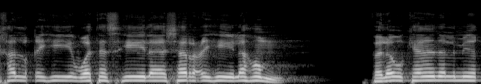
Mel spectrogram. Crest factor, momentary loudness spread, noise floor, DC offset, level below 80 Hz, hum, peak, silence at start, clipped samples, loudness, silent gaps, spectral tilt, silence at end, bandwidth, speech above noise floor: 14 dB; 6 LU; -55 dBFS; under 0.1%; -48 dBFS; none; -2 dBFS; 0 s; under 0.1%; -16 LUFS; 3.51-3.62 s; -7.5 dB/octave; 0 s; 11.5 kHz; 40 dB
